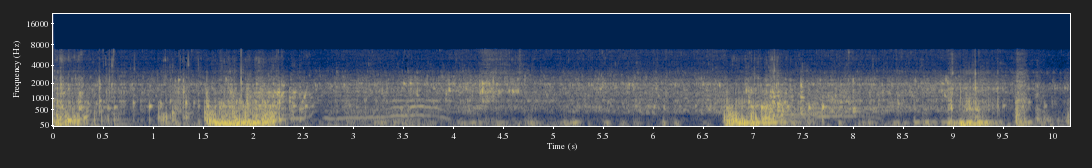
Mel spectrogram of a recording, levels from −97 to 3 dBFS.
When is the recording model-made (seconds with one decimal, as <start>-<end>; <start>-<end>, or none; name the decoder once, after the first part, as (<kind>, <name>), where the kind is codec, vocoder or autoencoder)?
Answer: 8.8-9.5 (vocoder, Vocos)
